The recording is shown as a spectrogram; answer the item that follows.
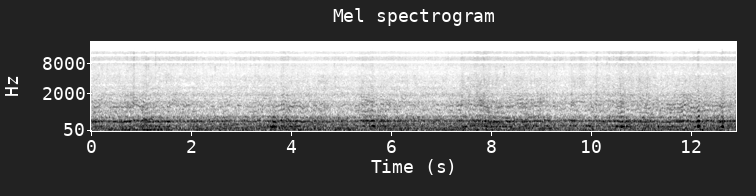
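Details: Honey bee colony at work: a steady, dense buzzing drone that stays low and even throughout, with layered humming tones and no pauses.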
